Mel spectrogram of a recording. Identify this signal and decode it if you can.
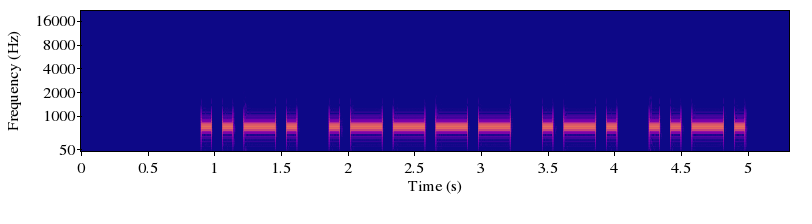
Morse code, heard as a keyed tone, about 15 wpm, 700 Hz. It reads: F1RF
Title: DXCC-100 Call Signs - 4 Characters - Repeated 2x - 15wpm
